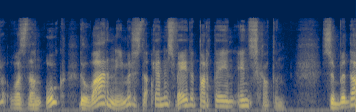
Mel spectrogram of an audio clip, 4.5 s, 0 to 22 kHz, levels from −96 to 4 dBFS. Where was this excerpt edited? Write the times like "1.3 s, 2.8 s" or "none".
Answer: 1.0 s, 1.9 s, 2.2 s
